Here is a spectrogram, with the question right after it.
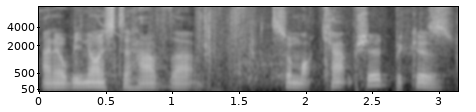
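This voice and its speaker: Low-voiced man, rambling game commentary. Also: level tone, moderate pace, a little mellow, slight background noise. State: slightly congested from an oncoming cold. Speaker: gaming let's play host. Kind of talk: casual rambling gameplay commentary.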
